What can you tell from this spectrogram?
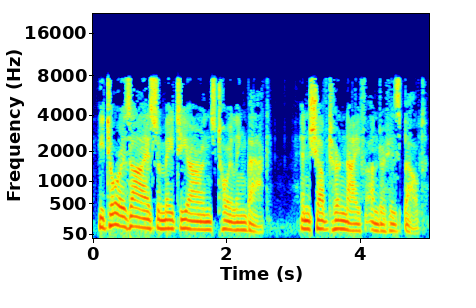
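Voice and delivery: plain reading voice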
